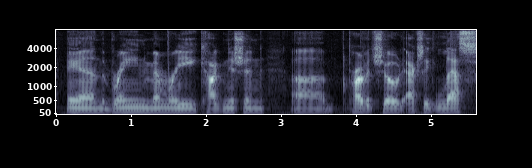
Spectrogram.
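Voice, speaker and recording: A man at a medium pitch and moderate pace, flat and monotone in intonation. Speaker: family doctor. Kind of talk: health talk. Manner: hesitant, many fillers.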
